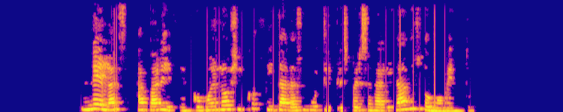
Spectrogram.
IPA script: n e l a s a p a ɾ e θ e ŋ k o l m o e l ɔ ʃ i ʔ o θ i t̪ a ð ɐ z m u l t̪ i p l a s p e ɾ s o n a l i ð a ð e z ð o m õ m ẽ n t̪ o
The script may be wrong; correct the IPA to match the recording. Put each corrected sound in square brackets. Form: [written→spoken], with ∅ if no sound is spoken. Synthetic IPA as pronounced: n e l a s a p a ɾ e θ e ŋ k o [l→∅] m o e l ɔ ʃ i [ʔ→k] o θ i t̪ a ð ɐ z m u l t̪ i p l [a→e] s p e ɾ s o n a l i ð a ð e z ð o m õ m ẽ n t̪ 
